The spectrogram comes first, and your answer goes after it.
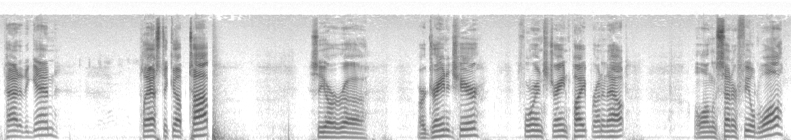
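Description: A middle-aged man leads a relaxed walking tour of an outdoor construction site, talking into a handheld microphone with plenty of "ums." His voice is a little high and smooth, and the recording is dry.

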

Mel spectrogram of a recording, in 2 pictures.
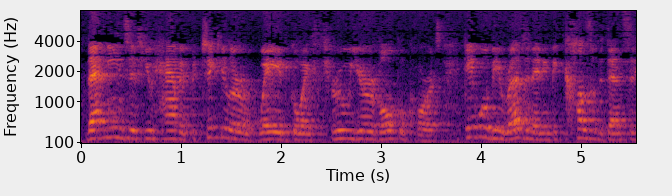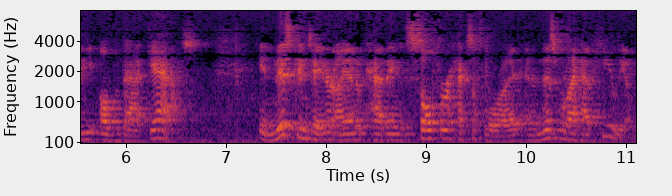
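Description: A man's voice: fairly high pitch, brisk, a little hiss or hum. A man explaining a chemistry demonstration in a casual, explanatory way, recorded from a distance with a roomy echo. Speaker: science demonstrator. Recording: roomy echo, mic far off.

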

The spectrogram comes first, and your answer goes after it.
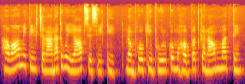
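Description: A woman reading the lines of a proud young husband who answers in a sharp, clipped way in a novel. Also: medium pitch, steady tone, moderate pace, lightly acted. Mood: curt.

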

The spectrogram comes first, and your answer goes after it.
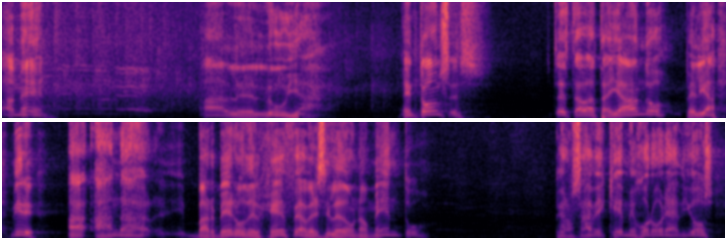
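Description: A man preaching a sermon as pastor, impassioned, rising into chanted, shouted peaks. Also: sits high, slow, creaky, long pauses.

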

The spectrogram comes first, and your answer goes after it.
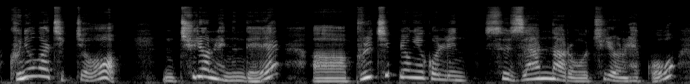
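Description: A woman teaching English through a pop song, first explaining its background and then drilling each lyric line slowly. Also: medium pitch, darkish tone, slightly rough.

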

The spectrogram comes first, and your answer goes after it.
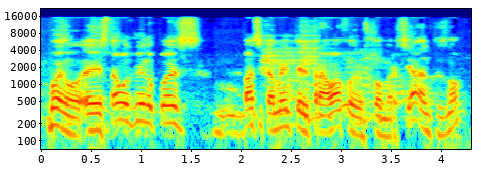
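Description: Speaking at a moderate pace, this Peruvian-accented town councillor in his thirties gives an animated interview answer for the news. His pitch is fairly high and his tone mellow, captured on a clip-on lapel microphone inside a covered market.

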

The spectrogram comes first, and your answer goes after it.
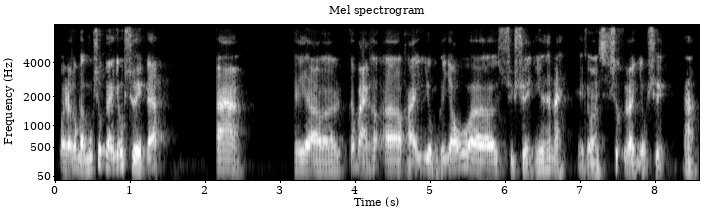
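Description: A man giving a recorded programming lecture, speaking haltingly with many fillers and restarts. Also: medium pitch, fairly bright tone.

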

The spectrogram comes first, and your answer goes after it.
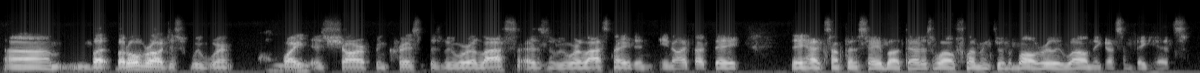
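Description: A man in his forties, a head baseball coach, answering press questions after a game in a measured way with many fillers and restarts, over a video call from a small room. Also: on the low side, flat delivery, clean tone, no room sound. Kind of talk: postgame press conference. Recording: dull dry video call audio.

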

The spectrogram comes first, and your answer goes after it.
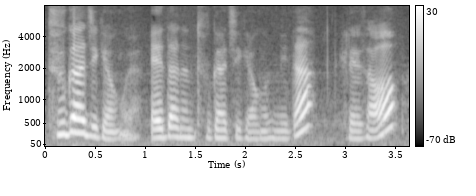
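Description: A woman teaching a language lesson, giving slow, drawn-out model pronunciations and patient explanations. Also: lowish voice, very animated. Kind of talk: classroom lecture.

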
